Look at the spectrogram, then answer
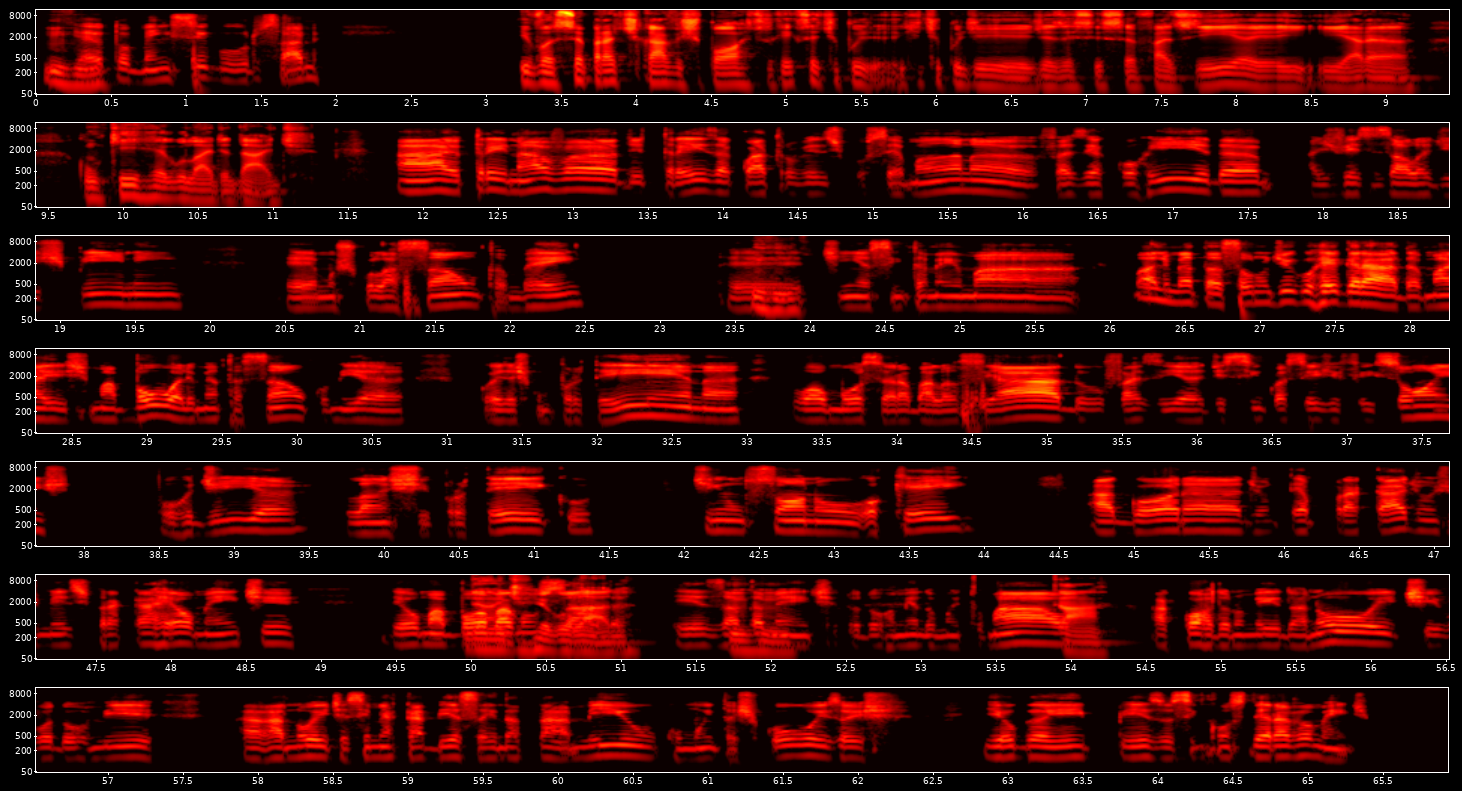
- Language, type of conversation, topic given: Portuguese, advice, Como posso manter uma rotina consistente todos os dias?
- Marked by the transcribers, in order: tapping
